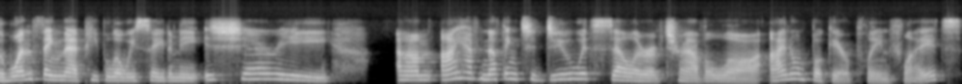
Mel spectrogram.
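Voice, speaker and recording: Against a quiet background, a woman talks at a fairly slow pace with a medium pitch and very wide pitch swings. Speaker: legal expert speaking to retreat leaders. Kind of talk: webinar presentation. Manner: animated.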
